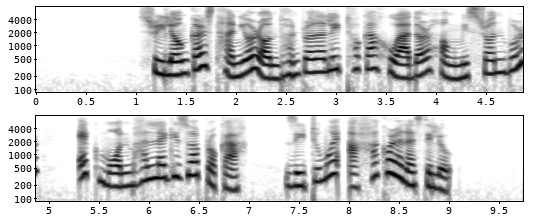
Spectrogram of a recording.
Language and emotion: Assamese, surprised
